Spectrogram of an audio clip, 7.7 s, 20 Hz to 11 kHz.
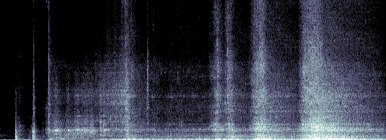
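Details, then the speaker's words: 1964 Chevelle after exhaust repair: quick crank and firm start, then a deep steady rumble through a few throttle blips, clean and quiet, no leaks, rattles or broken-pipe noise; normal start and rev. "Oh. Not bad to listen to. No more noise. No more nasty broken exhaust pipe sound. She doesn't sound very mean, but clean and quiet."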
